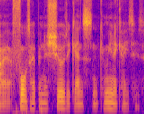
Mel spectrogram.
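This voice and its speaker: Against a quiet background, a man talks fairly slowly at a fairly low pitch with ordinary pitch variation, the sound dry with no echo. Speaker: hobbyist reviewing equipment. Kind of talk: casual demo commentary. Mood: disappointed. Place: workshop. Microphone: phone near.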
